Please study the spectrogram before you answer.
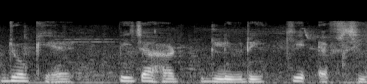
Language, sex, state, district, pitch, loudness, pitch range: Hindi, male, Himachal Pradesh, Shimla, 125 Hz, -17 LUFS, 115-155 Hz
